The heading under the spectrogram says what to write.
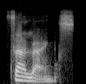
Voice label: "phalanx", Indian; Dictionary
